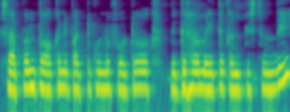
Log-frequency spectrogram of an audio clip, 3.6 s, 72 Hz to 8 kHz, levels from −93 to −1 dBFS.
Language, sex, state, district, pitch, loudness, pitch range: Telugu, female, Andhra Pradesh, Srikakulam, 195 Hz, -14 LUFS, 190-200 Hz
